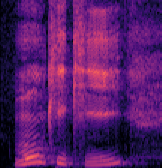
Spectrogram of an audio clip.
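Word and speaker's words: Monchhichi: maintenant mon kiki ça ça s'écrit mon chichi mais ça se prend ennonce mon kiki donc voilà il y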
